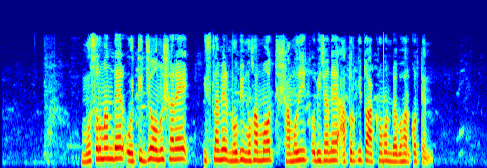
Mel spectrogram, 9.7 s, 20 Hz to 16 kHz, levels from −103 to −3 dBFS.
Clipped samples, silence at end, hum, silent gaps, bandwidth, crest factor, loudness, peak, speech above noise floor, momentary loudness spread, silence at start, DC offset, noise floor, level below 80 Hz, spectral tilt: under 0.1%; 1.15 s; none; none; 7.6 kHz; 16 dB; -17 LUFS; -2 dBFS; 53 dB; 10 LU; 1.65 s; under 0.1%; -69 dBFS; -56 dBFS; -7 dB/octave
